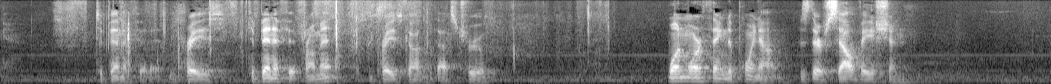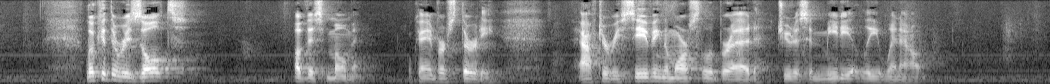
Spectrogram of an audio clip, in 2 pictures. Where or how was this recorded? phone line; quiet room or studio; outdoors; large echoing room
large echoing room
